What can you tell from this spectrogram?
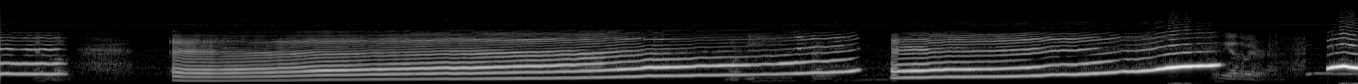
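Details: Adult voice during laryngoscopy; normal phonation.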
